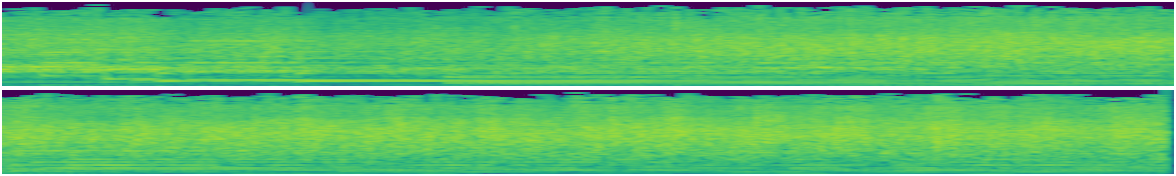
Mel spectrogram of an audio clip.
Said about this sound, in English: Are you happy to be here? Show it with a louder hand clap unto the Lord.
